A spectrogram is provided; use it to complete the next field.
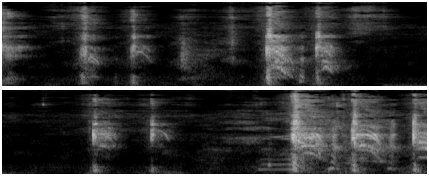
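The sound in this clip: Repeated coughing and throat clearing: many short, dry bursts with uneven pauses, ending in a louder cluster of coughs.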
